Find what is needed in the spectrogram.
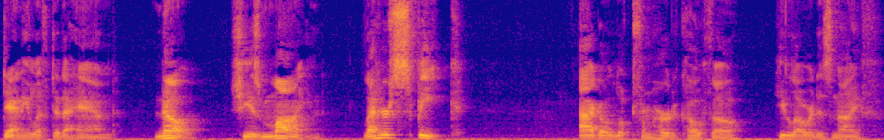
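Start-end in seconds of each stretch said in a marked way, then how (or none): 1.5-4.6 slow, higher firm command; commanding queen. Acted. Queen stops the knife, slow firm command. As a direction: stop him firmly. Danny intervenes.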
